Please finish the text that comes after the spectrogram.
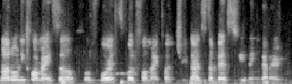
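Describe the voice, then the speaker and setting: Grenadian female interview guest, effusive, highly animated intonation, close dry sound. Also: moderate pace, gravelly, dry recording, poor audio. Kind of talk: enthusiastic interview answers.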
